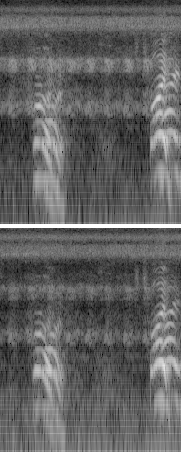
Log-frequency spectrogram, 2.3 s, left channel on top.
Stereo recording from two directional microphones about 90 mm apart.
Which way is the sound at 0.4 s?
5° right (ahead or behind).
